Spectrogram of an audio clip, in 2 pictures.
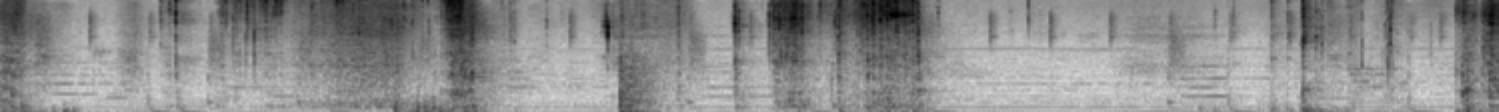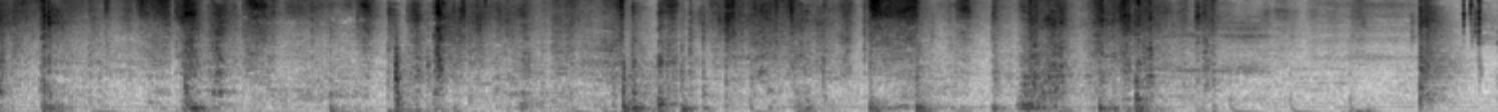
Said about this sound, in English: So we're going to go ahead and open this box up,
